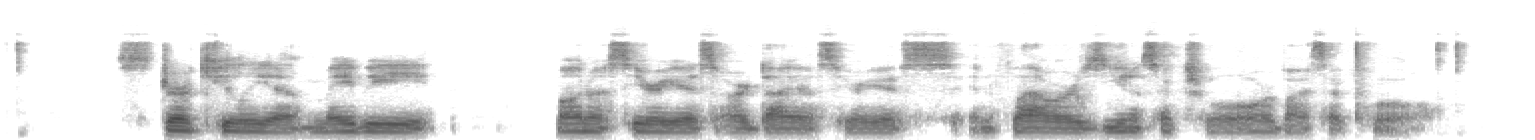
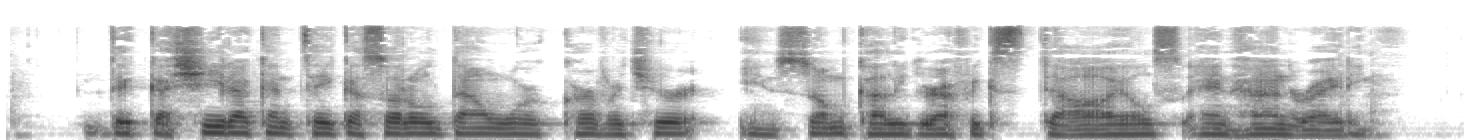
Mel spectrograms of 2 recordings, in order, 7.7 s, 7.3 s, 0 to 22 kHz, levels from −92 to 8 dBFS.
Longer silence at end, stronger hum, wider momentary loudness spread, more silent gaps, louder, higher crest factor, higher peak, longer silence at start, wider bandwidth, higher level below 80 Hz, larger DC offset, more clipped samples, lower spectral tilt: about the same, 0.35 s vs 0.45 s; neither; first, 12 LU vs 8 LU; neither; second, -32 LUFS vs -23 LUFS; about the same, 20 dB vs 16 dB; second, -12 dBFS vs -6 dBFS; second, 0.1 s vs 0.4 s; second, 9.6 kHz vs 11.5 kHz; second, -78 dBFS vs -56 dBFS; neither; neither; about the same, -4 dB/octave vs -4.5 dB/octave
